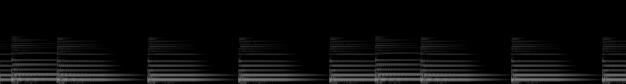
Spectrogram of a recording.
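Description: FL Keys piano plugin in FL Studio playing a simple melody at 132 BPM: about nine single notes, mostly on one pitch with two brief steps up, each struck and fading.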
